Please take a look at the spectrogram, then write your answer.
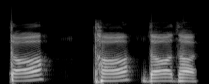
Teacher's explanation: त थ द ध, ये आपके दंत वाले हैं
